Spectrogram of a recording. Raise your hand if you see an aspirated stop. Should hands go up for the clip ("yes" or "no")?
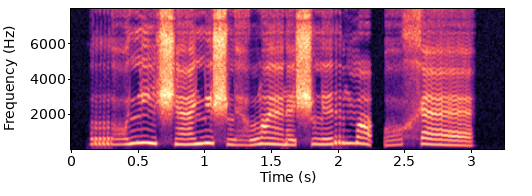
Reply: no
